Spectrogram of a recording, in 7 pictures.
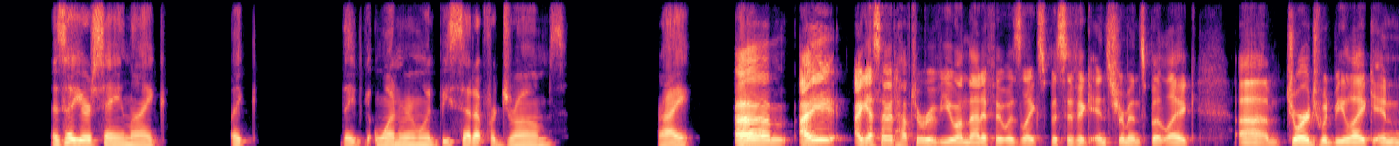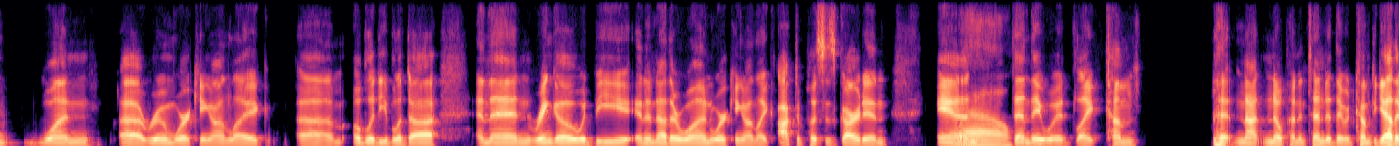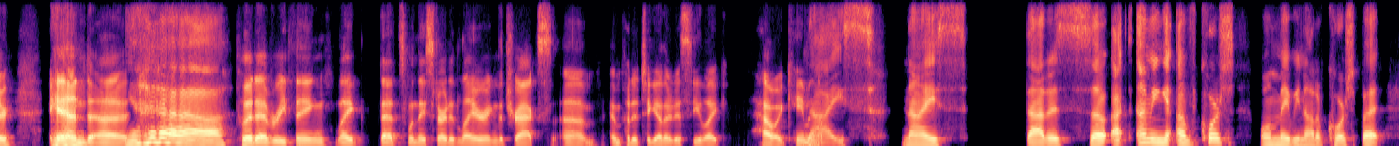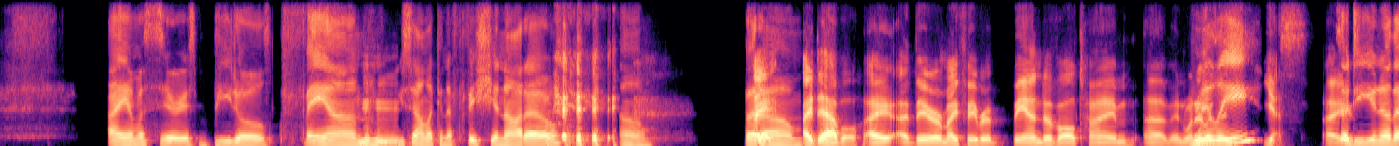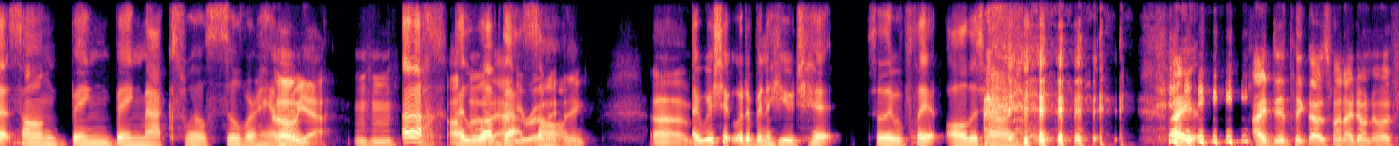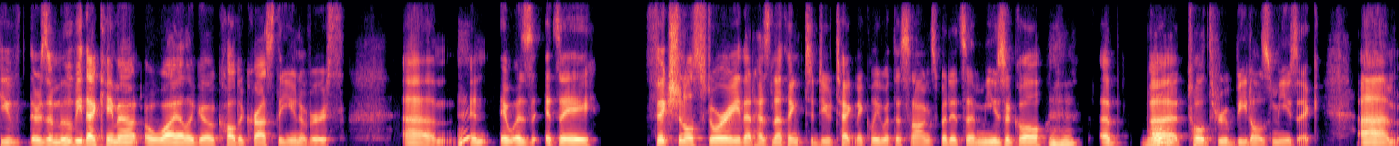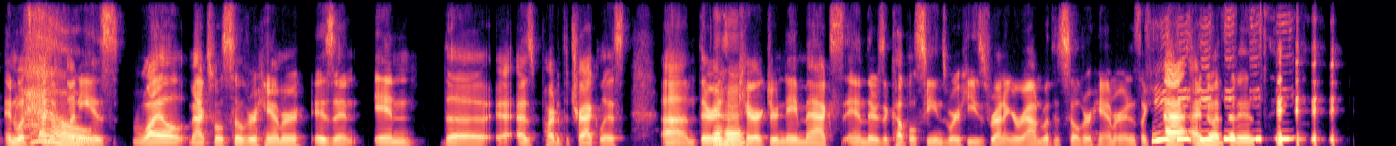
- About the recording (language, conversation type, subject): English, unstructured, Do you enjoy listening to music more or playing an instrument?
- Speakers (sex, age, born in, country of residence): female, 60-64, United States, United States; male, 35-39, United States, United States
- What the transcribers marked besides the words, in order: other background noise; chuckle; laughing while speaking: "and"; laughing while speaking: "Yeah"; tapping; inhale; laugh; laugh; giggle; giggle; laugh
